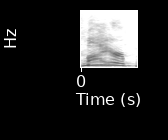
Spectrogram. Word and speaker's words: Meyer: Is it Meyer or Meyer? – It's Meyer. – Meyer. – Oh, yeah. – Good. – You did say it right.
